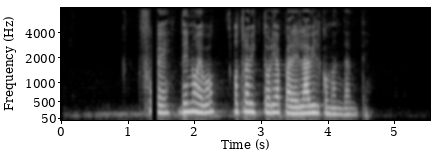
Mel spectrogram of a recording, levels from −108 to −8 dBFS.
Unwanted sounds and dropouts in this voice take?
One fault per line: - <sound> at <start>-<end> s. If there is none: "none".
- dropout at 1.4-1.5 s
